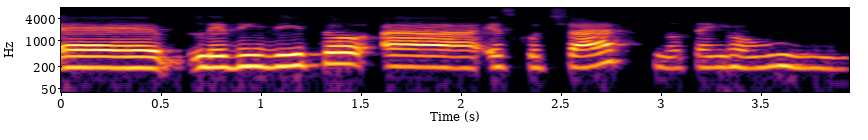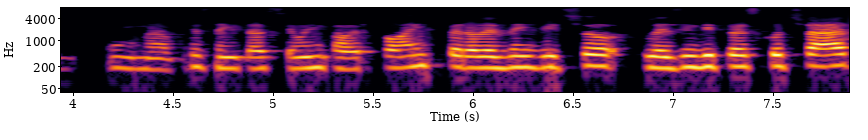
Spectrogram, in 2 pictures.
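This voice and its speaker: A woman speaks at a fairly slow pace with hardly any pauses. Her medium-pitched voice stays monotone and flat. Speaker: screenwriting professor. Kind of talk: conference talk. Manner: hesitant, many fillers.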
